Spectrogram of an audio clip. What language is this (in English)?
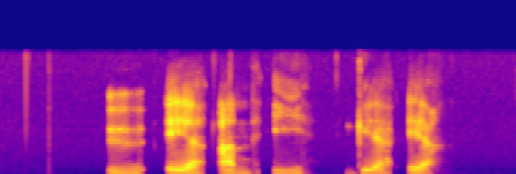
Norwegian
